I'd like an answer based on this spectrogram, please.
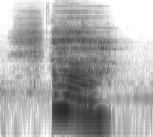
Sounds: Sigh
